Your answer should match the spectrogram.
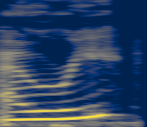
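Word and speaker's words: Ouri: After that, we have Daisy Cutter by Auri. That's O-U-R-I.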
